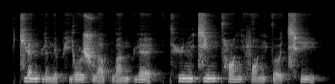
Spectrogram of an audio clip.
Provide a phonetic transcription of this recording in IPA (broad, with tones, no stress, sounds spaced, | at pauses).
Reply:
t͡ɕ ɥ ɛ˥˩ n p ɥ ɛ˩ n e˩ ɪ̯ pʰ j o˧˥ ʊ̯ ʂ w ä̰˨˩ p w a˧˥ n p ɥ ɛ˥˩ | t̪ʰ y˥ n t͡ɕ i˥ n t̪ʰ ɑ˥˩ ŋ f ɑ˧˥ ŋ t̪ ɤ̰˨˩ t͡ɕʰ i˥˩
